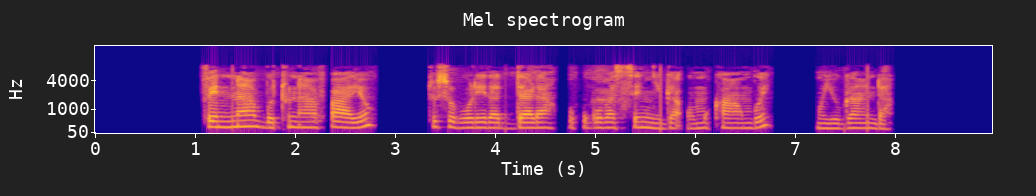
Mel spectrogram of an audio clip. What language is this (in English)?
Ganda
